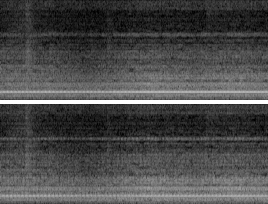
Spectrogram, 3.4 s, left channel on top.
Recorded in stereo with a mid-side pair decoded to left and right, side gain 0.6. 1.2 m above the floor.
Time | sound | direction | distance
0.0 | a fan | 25° right | 1.5 m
